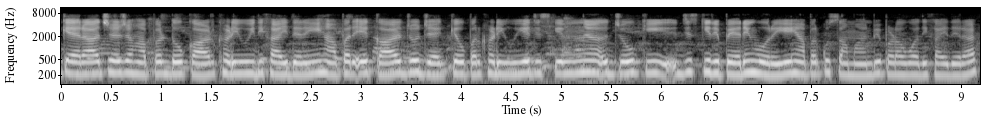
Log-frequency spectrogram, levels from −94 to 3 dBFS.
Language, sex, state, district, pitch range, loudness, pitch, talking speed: Hindi, female, Goa, North and South Goa, 210-230 Hz, -16 LUFS, 220 Hz, 280 wpm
